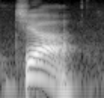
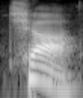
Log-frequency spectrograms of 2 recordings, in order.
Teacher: कम वायु निकलती है चा, जब छा बोलते हैं तो ज़्यादा वायु निकलती है चा छा, तो ज़्यादा वायु निकल रही है इसीलिए वह महाप्राण है।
